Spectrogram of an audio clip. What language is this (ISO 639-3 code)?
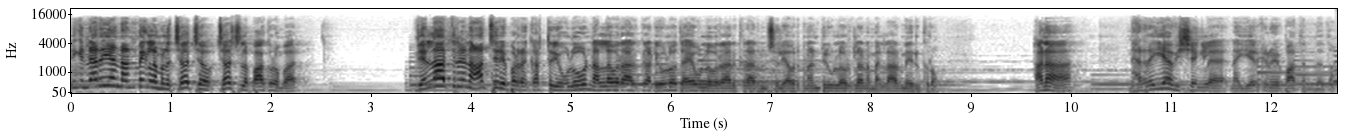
tam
